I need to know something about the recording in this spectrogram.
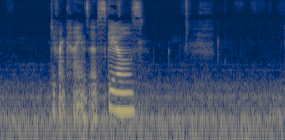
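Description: A marker taps lightly on soft clay.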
